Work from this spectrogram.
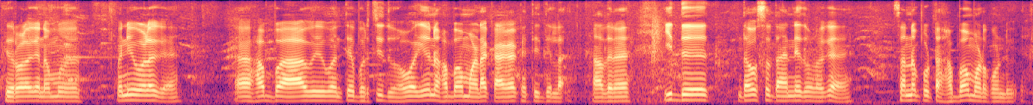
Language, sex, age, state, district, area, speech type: Kannada, male, 30-45, Karnataka, Dharwad, rural, spontaneous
